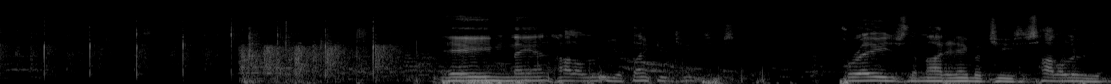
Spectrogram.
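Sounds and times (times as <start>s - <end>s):
audience clapping: 0.0s - 4.4s
speech: 4.5s - 7.8s, 8.5s - 11.1s.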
